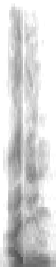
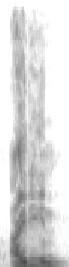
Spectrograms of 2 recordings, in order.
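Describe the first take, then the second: No difference in how they are said.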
